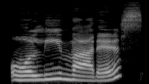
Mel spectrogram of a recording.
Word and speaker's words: Olivarez: I was the only youngest person in the room, the one whose name would get mispronounced right before she walked onto stage. By the way, it's Olivarez, Olivarez, which isn't my original last name.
